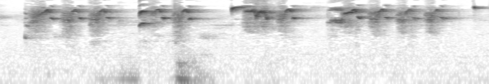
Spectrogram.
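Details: Blue-crowned hanging parrot (Loriculus galgulus) lure call: shrill, high-pitched chattering twitters in four or five quick bursts, with a faint low thump partway through.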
